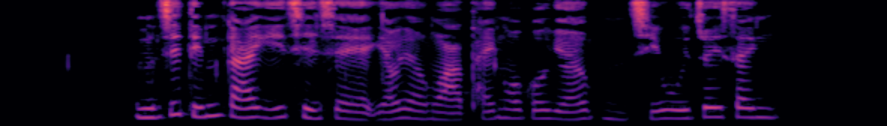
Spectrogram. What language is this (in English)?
Cantonese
